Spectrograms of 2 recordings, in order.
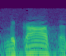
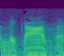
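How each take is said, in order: First: MacArthur said carefully, lower; correct pronunciation. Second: MacArthur again, lower and softer; repeated correction. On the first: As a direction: spell it out in sound, MacArthur. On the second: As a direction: patiently insist on MacArthur. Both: Shown as a demonstration. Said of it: "it is not Max Arthur".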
